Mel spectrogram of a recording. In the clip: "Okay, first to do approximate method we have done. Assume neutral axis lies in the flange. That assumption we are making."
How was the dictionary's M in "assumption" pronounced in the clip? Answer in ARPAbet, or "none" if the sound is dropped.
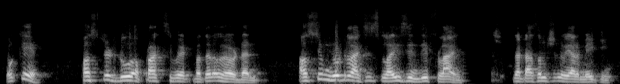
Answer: M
